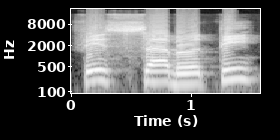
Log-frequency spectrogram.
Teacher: سین پر تشدید ہے تو سین میں سختی کرنی ہے، سین میں سیٹی کی آواز پیدا کرنی ہے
